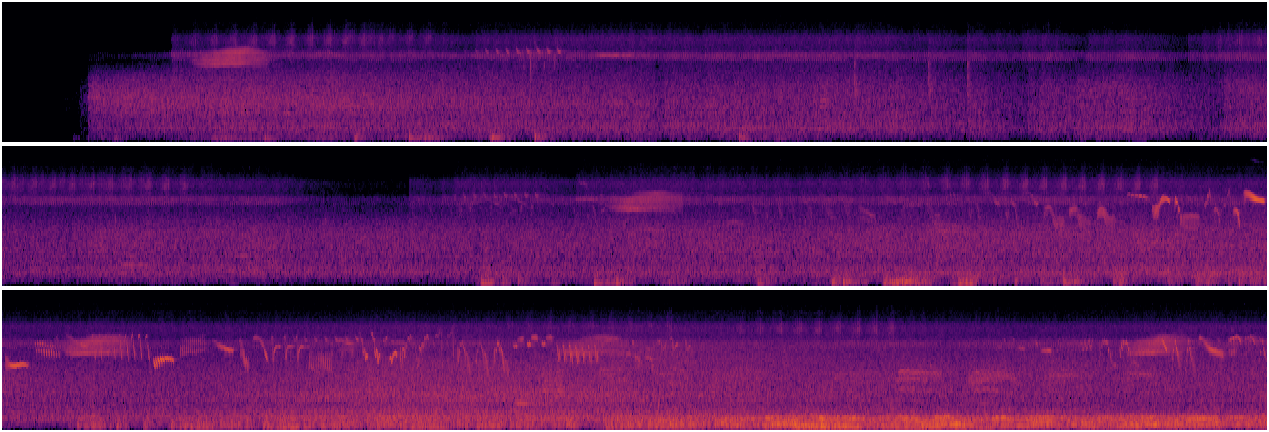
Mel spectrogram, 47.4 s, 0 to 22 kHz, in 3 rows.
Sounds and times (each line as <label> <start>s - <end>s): wind softly moves the leaves of some nearby trees 1.0s - 47.4s
crickets 1.1s - 47.4s
vivid small birds playful fly across the field chirping 21.0s - 47.4s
